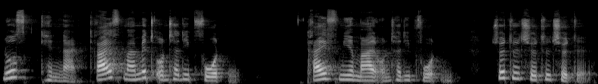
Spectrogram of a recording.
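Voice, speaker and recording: A woman's voice: mid-range voice, animated, normal speed, a little mellow, lightly acted. A woman voicing a boastful old male meerkat uncle in a children's storybook, talking in a pompous, self-important way.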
